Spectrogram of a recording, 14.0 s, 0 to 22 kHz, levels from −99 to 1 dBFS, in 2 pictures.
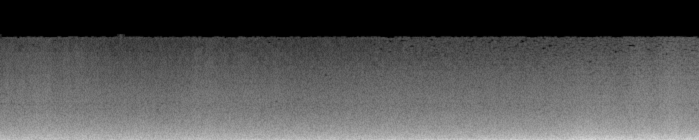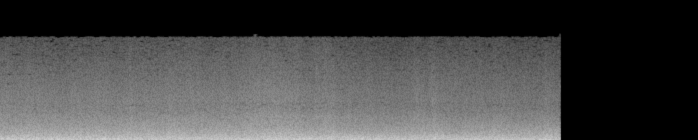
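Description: At 12.59 s the audio has a cut-off end: the sound stops mid-event rather than fading out, and everything after that point is dead digital silence. The final stretch of audio was never written or played out, so there is no natural decay or room tail. On a waveform the trace drops abruptly from full activity to a flat line; on a spectrogram the energy ends in a sharp vertical edge across all frequencies, followed by blank space.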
